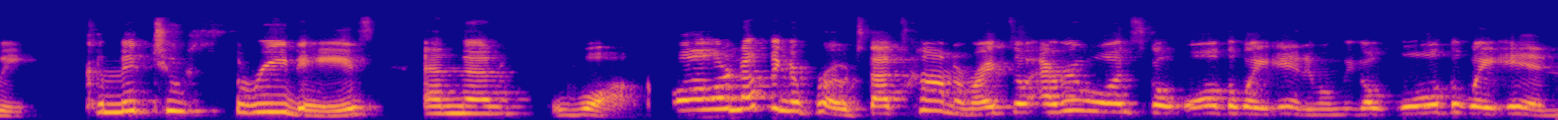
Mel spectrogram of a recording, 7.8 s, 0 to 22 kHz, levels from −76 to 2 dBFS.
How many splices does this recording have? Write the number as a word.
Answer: one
